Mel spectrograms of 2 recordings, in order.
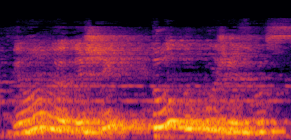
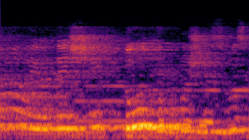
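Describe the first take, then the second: First: It is said in a joyful tone. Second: It is said in a sad tone.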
